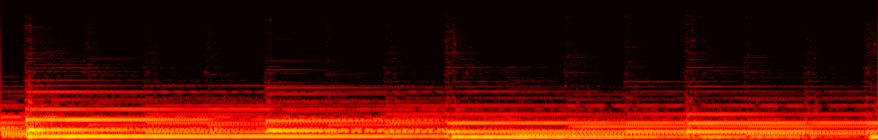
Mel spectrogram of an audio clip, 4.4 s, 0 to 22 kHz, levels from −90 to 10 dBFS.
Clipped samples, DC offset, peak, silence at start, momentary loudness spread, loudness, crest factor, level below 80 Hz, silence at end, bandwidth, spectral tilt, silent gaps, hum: under 0.1%; under 0.1%; -10 dBFS; 0 s; 8 LU; -29 LUFS; 16 dB; -54 dBFS; 0 s; 2.1 kHz; -12 dB/octave; none; none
